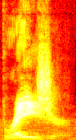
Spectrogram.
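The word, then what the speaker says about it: brazier: vocab word for that brazers brazer rhymes with Frasier I wonder if Frasier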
